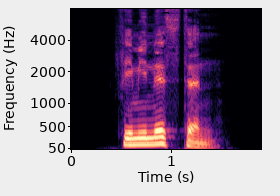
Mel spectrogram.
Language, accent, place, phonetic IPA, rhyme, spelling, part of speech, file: German, Germany, Berlin, [femiˈnɪstɪn], -ɪstɪn, Feministin, noun, De-Feministin.ogg
- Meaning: feminist (female)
